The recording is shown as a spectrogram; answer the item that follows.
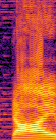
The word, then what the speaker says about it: Guy: I think it's Guy, but I could be wrong. That's how I was told it's pronounced.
